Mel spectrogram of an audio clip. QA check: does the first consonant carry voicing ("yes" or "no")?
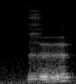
yes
